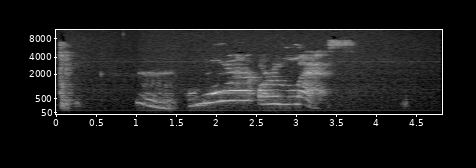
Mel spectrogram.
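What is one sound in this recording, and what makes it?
A young woman speaks animatedly over an online call.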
